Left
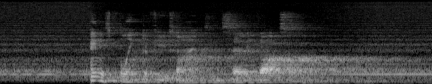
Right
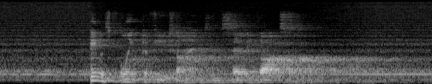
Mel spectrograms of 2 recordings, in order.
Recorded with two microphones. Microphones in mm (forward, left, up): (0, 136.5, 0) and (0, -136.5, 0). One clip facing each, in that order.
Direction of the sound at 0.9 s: 10° right (ahead or behind).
